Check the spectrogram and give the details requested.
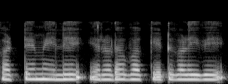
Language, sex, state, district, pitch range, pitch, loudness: Kannada, female, Karnataka, Bidar, 225-235 Hz, 230 Hz, -14 LUFS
